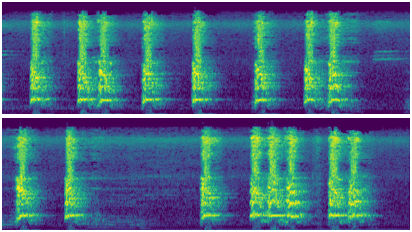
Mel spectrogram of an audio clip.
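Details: Aggressive Doberman barking in a long series of sharp, forceful barks, often in quick doubles or triples, with short pauses between volleys.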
